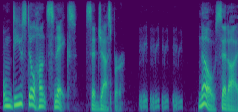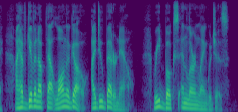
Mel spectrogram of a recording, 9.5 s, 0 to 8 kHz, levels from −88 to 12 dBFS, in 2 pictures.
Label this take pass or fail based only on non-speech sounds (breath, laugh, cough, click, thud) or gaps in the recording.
fail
